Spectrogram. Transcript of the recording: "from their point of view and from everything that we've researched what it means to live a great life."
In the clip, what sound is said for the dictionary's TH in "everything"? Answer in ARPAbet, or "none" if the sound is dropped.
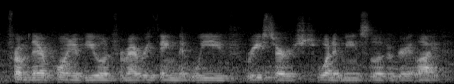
TH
